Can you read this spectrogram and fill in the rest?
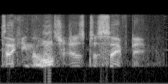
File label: chitchat, bot, voice commands; svencoop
